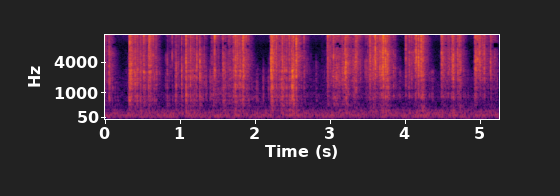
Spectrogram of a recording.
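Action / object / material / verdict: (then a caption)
tap / clear plastic blister pack on a cardboard card / plastic / none. A medium-size toy figure set, sealed in a hollow clear plastic blister pack on a printed cardboard card, is held up in both hands and tapped and scratched with long painted nails. Fast, dense bursts of bright, crackly plastic clicking and scraping come in clusters separated by brief pauses, over a steady low hum.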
